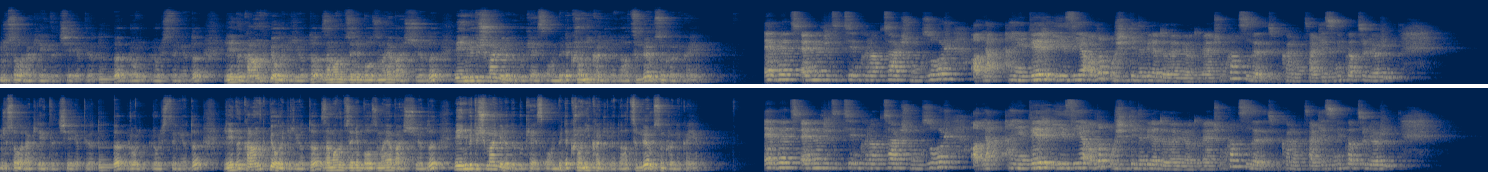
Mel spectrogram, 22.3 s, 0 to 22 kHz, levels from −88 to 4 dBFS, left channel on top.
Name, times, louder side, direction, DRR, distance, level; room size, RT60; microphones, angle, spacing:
voice 1, 0.0-10.5, right 3 dB, 65° right, 3 dB, 0.3 m, -27 dB
voice 2, 11.5-21.4, equal, 10° right, -8 dB, 0.7 m, -31 dB
2.8 x 2.0 x 2.9 m, 1.0 s
head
